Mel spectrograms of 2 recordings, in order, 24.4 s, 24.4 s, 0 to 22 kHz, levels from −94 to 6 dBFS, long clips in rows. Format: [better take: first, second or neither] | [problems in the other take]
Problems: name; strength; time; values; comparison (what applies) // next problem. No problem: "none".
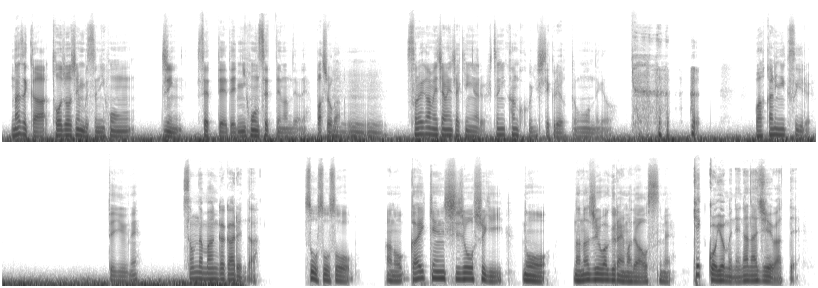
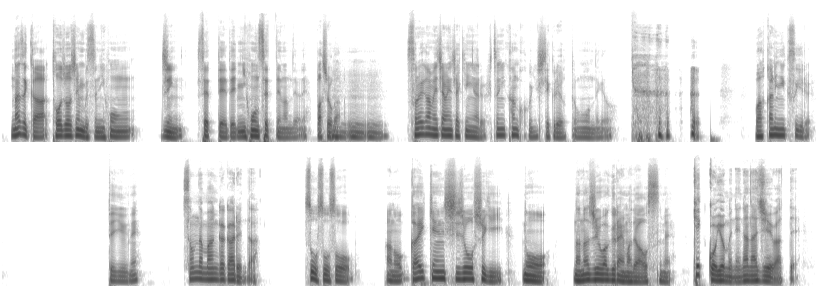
second | low rumble; faint; until 16 s; 20 dB below the speech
